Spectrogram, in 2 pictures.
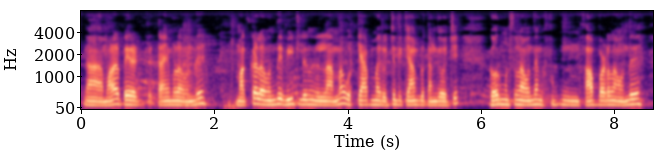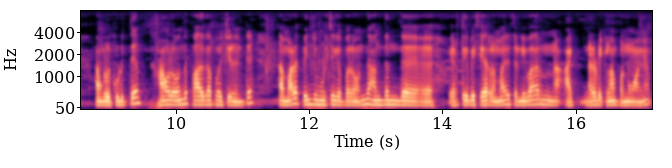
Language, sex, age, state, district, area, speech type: Tamil, male, 30-45, Tamil Nadu, Nagapattinam, rural, spontaneous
